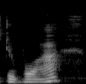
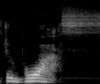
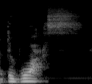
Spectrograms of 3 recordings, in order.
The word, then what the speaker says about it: Du Bois: close we b and we usually say dubis which is the French way but my understanding is that dubois did not actually say his name as dubois. He actually said it as dubis or dubis.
